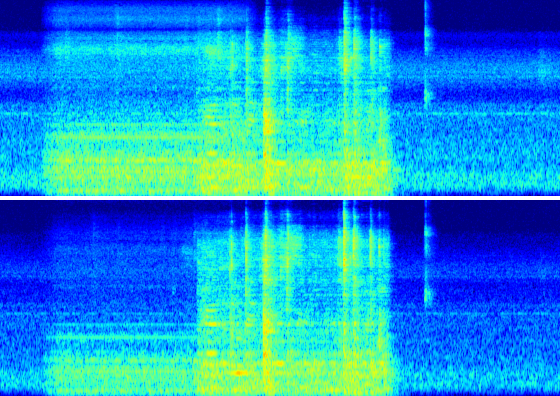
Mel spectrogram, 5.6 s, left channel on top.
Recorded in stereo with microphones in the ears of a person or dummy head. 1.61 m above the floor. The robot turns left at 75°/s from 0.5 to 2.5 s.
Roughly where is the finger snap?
Centre.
